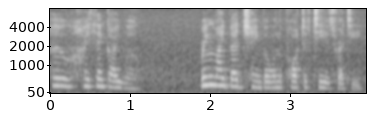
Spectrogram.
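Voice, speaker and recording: An actress playing a caring young gentlewoman in a radio drama, soothing and coaxing in manner. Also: mid-range voice, fairly quick, slight background noise, natural voice, poor audio.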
